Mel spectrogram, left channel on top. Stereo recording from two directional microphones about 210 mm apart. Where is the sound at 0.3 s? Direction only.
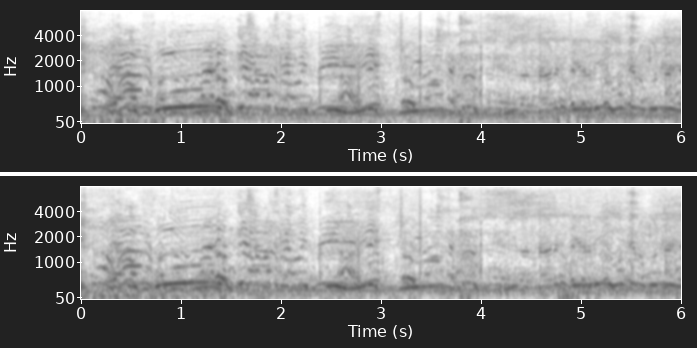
55° right (ahead or behind).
